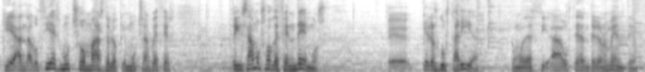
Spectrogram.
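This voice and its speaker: With music in the background, a man with a fairly high pitch speaks at a fairly slow pace with lively intonation. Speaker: radio presenter. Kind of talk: radio interview introduction. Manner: hesitant, many fillers.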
